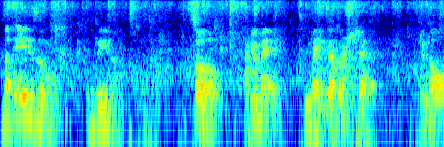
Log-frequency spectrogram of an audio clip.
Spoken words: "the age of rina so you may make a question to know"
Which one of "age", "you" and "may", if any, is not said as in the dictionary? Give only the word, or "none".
age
